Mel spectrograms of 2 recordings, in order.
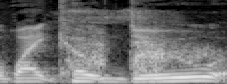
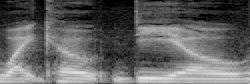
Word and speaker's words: WhiteCoatDO: So is that, do you pronounce it White Coat Do, or is it like White Coat DO, like standing for something? – Oh, White Coat DO. And the DO stands for Doctor of Osteopathic Medicine.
